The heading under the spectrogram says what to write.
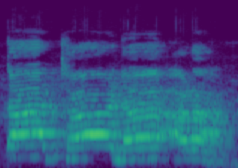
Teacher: ये सब किससे बोला? मूर्धा से। उच्चारण कैसे करते हैं? मूर्धा से।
